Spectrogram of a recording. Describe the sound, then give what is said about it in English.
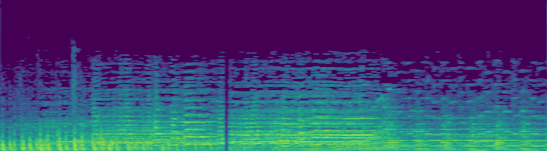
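Horses' hooves clip-clop in a quick, steady rhythm as riders set off on the horses Silver and Scout, loudest in the first few seconds, with sustained musical tones underneath and a brief cut to silence midway. “You and Tonto and I can move in closer alone. All right, let's go.”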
